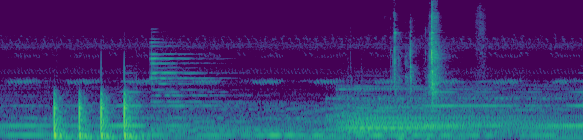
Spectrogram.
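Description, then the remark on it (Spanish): Four quick, evenly spaced knocks on the door of a friend's house ring out loud, followed by a steady low hum and some fainter clatter and shuffling. “Toqué a su puerta.”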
